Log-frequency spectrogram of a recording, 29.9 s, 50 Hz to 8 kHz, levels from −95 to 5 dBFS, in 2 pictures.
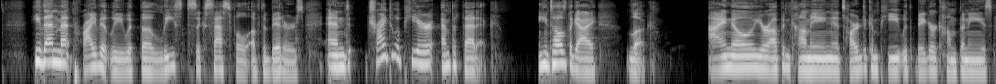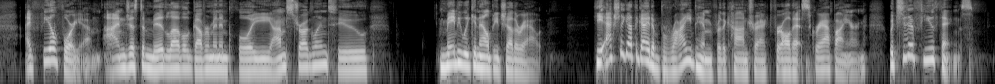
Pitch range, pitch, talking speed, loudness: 115-150 Hz, 125 Hz, 155 wpm, -20 LUFS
